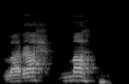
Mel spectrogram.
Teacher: گول تا جو ہے یہ وقف کی حالت میں ہا میں بدل جائے گی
